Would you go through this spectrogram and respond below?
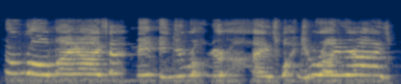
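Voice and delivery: very high, strained squabbling voice; mock angry girl. Girl confronting another over eye rolling, high mock shouting. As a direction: imitate a furious student in a squeal. Girls quarrelling, retold.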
